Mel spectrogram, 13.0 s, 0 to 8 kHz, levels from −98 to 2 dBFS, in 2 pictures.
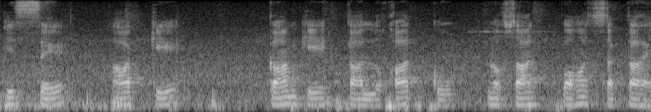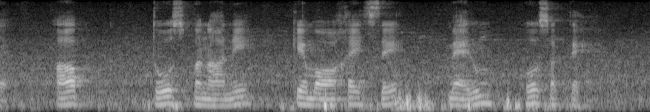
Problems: constant background noise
